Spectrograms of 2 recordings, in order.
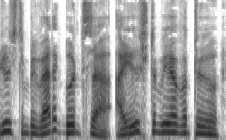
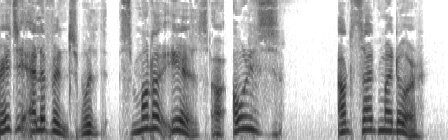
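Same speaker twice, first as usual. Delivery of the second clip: bad fake Indian accent, pitched up; 5 semitones higher than usual. Riffing with others on a show, doing a bad put-on Indian accent. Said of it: "I'm working on my Indian".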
